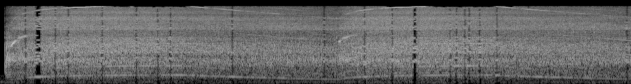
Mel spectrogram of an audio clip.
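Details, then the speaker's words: Corded drill with universal motor running at full speed on about 170 V peak rectified DC instead of AC: smooth high-pitched whine, slight speed drift, even and steady; runs normally. "so as you can see this drill does not care whether it's powered with a DC supply or an AC supply and that's precisely because it uses a universal motor"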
